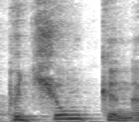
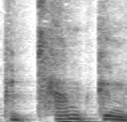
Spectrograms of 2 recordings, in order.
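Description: First: The second vowel sounds like 'yo'. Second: The second vowel sounds like a plain 'e'.

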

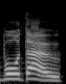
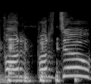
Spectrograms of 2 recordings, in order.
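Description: First: The word is said with Cockney-style pronunciation. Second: The word is said with French-style pronunciation. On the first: The speaker calls it wrong. "I sound like, I don't know, Del Boy Trotter" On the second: The speaker calls it right. "I love saying that word so much"

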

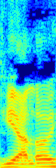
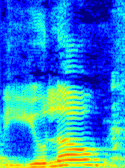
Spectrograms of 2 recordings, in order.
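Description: First: The word starts with a 'yeh' sound. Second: The word starts with a 'yoo' sound. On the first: The speaker calls it right. "instead of yellow" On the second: The speaker calls it wrong. "he would pronounce the colors wrong"

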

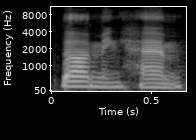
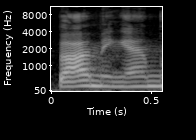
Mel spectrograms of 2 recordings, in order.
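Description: First: The h in the middle is pronounced. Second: The h in the middle is silent. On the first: The speaker calls it wrong. "und nicht Birmingham" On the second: The speaker calls it right. "Also das H ist stumm, man sagt Birmingham"

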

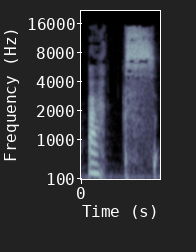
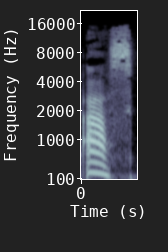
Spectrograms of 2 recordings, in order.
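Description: First: The k sound comes before the s. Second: The s sound comes before the k. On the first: This is the form used among friends at home. "det är väldigt vanligt att säga axe" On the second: This is the standard form, not used among friends. "säger man inte ask"

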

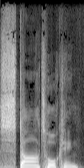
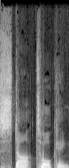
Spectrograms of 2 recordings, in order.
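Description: First: The first t is dropped with no gap. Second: The two t sounds merge into one t. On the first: The speaker calls it wrong. "it's not star talking" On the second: The speaker calls it right. "create just one t sound"

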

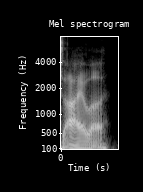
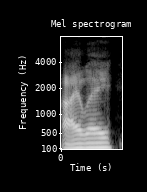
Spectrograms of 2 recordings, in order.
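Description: First: The word ends with an 'uh' sound. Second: The word ends with an 'ay' sound. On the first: The speaker calls it right. "It is Isla. That is how you pronounce it" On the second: The speaker calls it wrong. "People might try to pronounce it Islay"

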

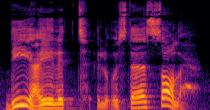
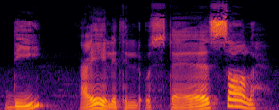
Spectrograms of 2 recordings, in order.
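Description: First: The sentence is read at a faster pace. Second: The sentence is read at a slower pace. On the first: "If this was too fast for you" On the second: "I will read it slower this time"

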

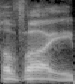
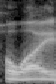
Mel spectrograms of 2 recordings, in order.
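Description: First: It is said with the Polynesian pronunciation. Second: It is said with the usual English pronunciation.

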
